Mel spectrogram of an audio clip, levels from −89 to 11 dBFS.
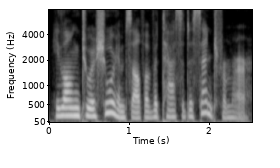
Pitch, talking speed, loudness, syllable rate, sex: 185 Hz, 260 wpm, -16 LUFS, 6.9 syllables/s, female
